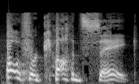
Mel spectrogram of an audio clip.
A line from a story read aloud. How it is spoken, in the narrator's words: Henry snapped unsympathetically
